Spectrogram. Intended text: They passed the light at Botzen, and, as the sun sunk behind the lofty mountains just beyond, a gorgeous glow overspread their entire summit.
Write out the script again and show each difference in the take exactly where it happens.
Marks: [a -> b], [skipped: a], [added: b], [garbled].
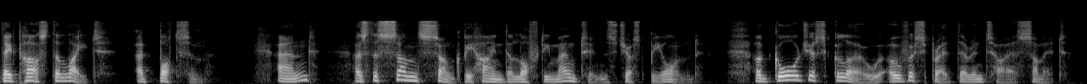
They passed the light at Botzen, and, as the sun sunk behind the lofty mountains just beyond, a gorgeous glow overspread their entire summit.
